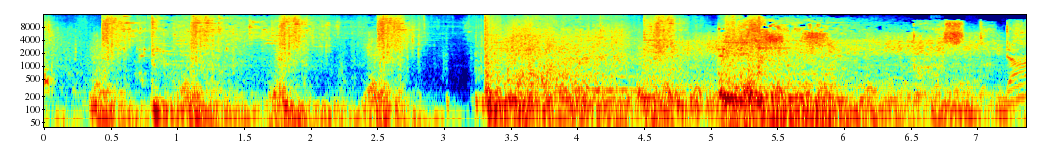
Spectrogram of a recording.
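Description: A tower under attack in the video game Dota 2: repeated heavy impacts and crashing bursts in loud succession, then a dense stretch of battle clatter and booms.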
